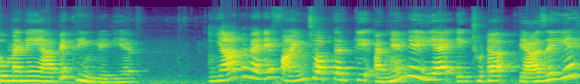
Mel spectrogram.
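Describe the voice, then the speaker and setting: A woman speaks at a moderate pace. Room echo is audible around her voice. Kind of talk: cooking tutorial. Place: kitchen. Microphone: phone near.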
